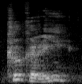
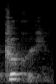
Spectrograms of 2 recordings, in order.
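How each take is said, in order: First: The word is said in full, with a middle K. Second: The word is said in a clipped, shortened form. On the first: This is the original pronunciation. "the actual pronunciation is kukri, with a K in the middle" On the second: This is the everyday shortened pronunciation. "that gets shortened to kukri"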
